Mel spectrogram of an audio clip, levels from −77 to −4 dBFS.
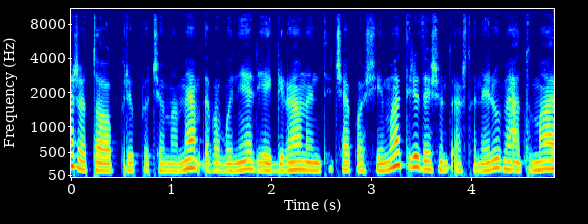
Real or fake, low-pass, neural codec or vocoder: fake; 9.9 kHz; codec, 24 kHz, 0.9 kbps, WavTokenizer, medium speech release version 2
